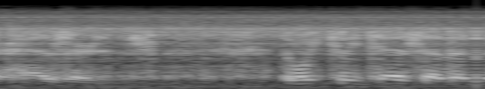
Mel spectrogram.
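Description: A weather radio's speaker playing the NOAA Weather Radio announcer's voice reading the weekly test message, with a pause of about a second in the middle. A steady hiss of radio static runs underneath.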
